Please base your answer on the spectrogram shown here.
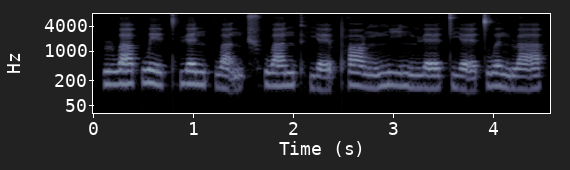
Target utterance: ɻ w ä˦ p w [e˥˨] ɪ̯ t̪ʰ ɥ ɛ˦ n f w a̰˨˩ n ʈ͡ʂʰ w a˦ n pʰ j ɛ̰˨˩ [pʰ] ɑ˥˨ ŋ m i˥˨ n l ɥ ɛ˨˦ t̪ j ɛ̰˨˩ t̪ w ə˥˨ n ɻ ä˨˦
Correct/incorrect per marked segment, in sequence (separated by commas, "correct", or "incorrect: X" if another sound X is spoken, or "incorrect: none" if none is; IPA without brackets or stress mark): correct, correct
